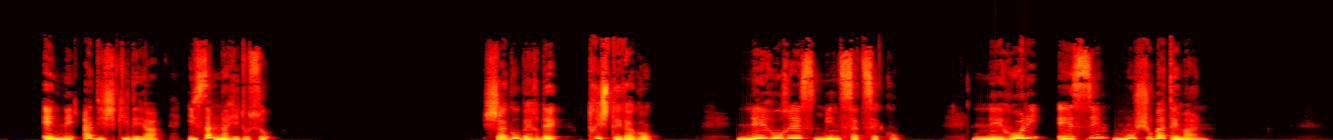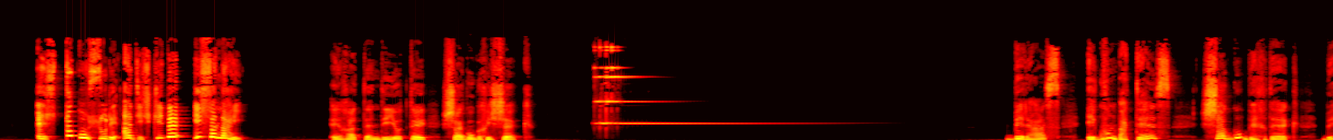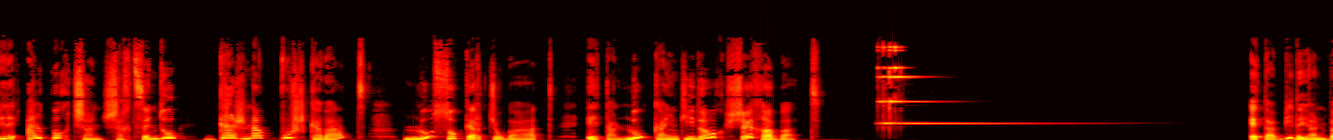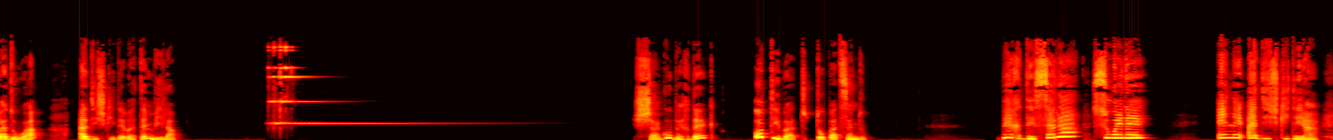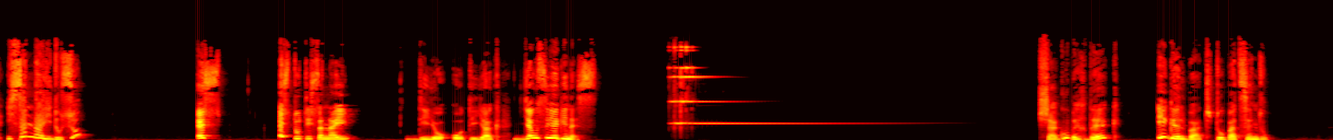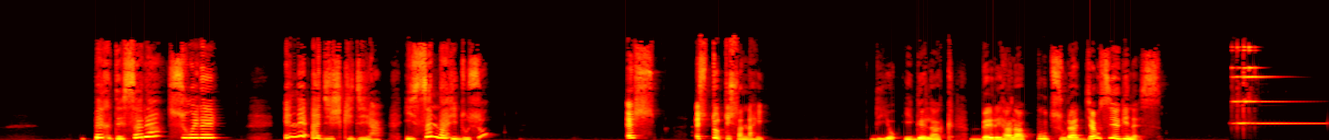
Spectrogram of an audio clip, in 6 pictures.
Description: Ene adiskidea izan nahi duzu? - batuaz - ipuina entzungai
